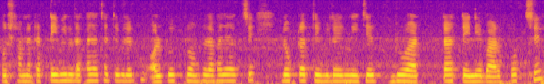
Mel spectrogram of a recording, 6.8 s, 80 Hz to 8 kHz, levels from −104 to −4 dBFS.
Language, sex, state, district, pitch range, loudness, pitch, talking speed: Bengali, male, West Bengal, Kolkata, 195-210 Hz, -16 LUFS, 205 Hz, 195 wpm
